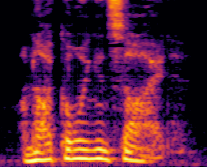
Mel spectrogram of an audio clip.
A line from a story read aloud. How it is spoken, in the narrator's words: I whisper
